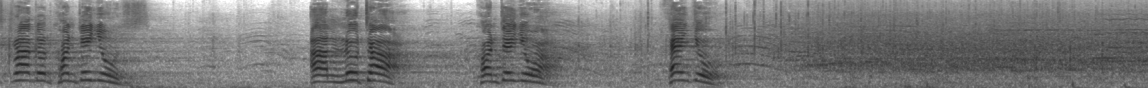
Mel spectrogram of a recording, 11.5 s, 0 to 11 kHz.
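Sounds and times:
speech: 0.1s - 1.4s, 3.1s - 4.1s, 4.8s - 5.7s, 6.7s - 7.4s
large crowd applauding after a speech: 5.7s - 11.4s.

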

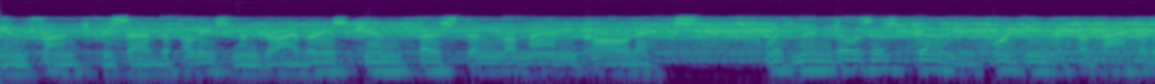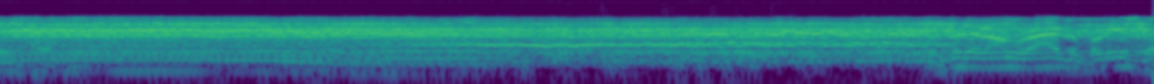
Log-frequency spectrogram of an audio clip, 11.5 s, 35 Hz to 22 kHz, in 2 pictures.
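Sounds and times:
speech: 0.3s - 6.8s, 10.6s - 11.5s
engine of a black sedan climbing a curving mountain road in Puerto Rico: 2.9s - 11.5s.

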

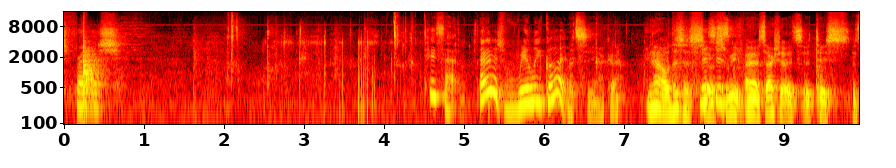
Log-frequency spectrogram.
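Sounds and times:
speech: 0.2s - 0.8s, 4.6s - 9.9s
crisp bite and chews of a raw ivory-colored vegetable wedge: 2.0s - 4.5s.

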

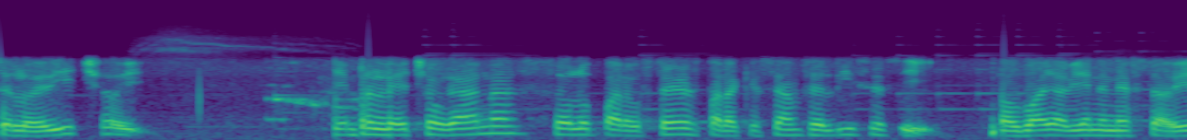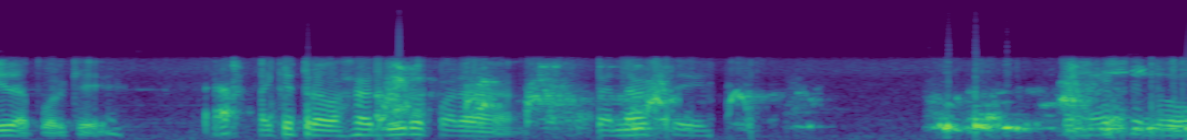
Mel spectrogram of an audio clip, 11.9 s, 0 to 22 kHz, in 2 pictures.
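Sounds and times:
speech: 0.0s - 1.0s, 1.6s - 9.8s, 10.6s - 11.8s
small dog barking in high yips: 7.8s - 11.5s.

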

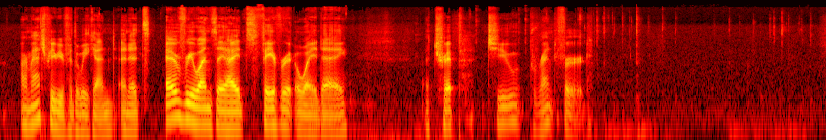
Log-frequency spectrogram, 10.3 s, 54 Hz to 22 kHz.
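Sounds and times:
soft hum: 0.0s - 10.3s
speech: 0.3s - 4.4s, 5.3s - 7.5s
computer keyboard typing: 7.3s - 8.5s, 9.1s - 10.3s.

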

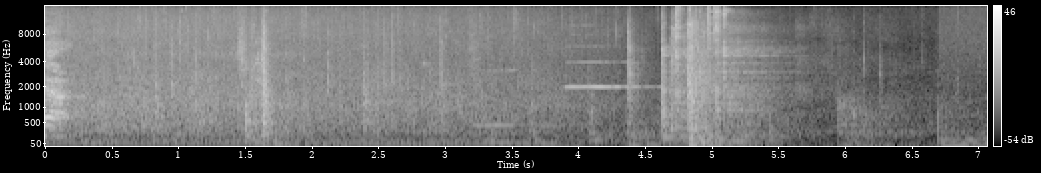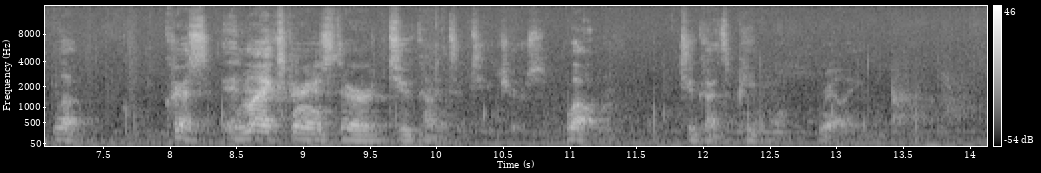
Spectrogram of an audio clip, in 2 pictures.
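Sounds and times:
steady rain hissing: 0.0s - 4.0s, 6.7s - 13.2s
louder clattering knocks: 0.2s - 7.1s
speech: 8.0s - 10.4s, 11.0s - 11.3s, 11.9s - 13.3s.

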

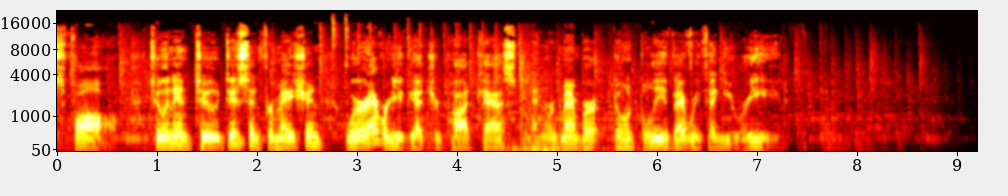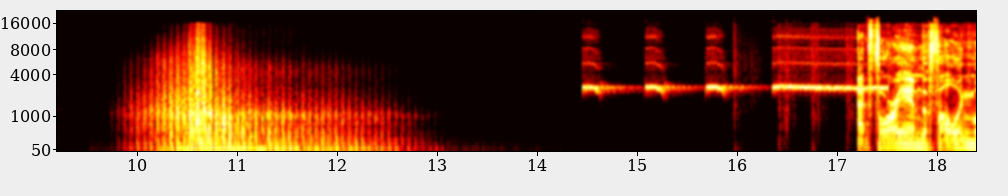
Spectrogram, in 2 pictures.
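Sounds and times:
speech: 0.2s - 7.3s, 17.2s - 18.3s
loud rushing swell of noise: 9.9s - 12.8s
short piercing whistle blasts: 14.4s - 17.8s.

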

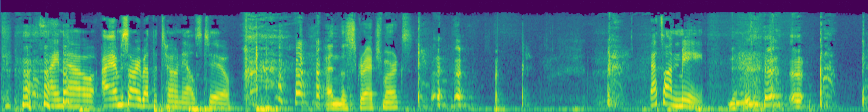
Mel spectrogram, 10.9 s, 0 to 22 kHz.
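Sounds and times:
speech: 0.1s - 5.8s, 8.1s - 10.2s
person coughing while choking on a cough drop: 5.2s - 5.6s, 6.2s - 6.8s, 7.5s - 7.9s, 9.1s - 10.8s.

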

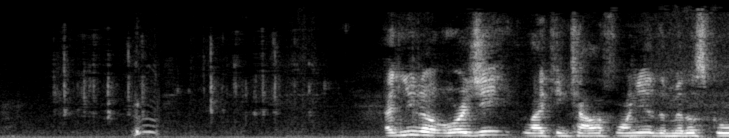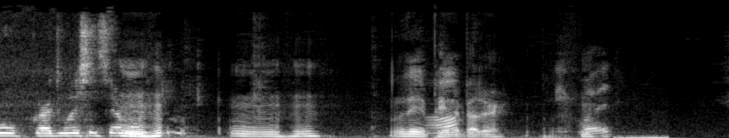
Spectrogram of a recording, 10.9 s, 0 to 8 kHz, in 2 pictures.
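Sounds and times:
steady low hum: 0.0s - 10.9s
typing on a computer keyboard: 0.4s - 2.5s
speech: 2.9s - 10.2s.

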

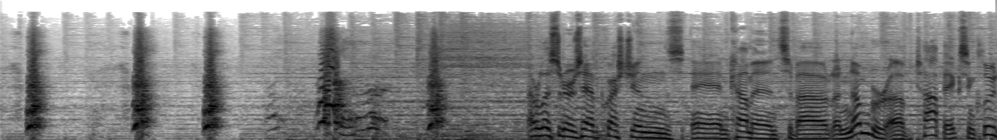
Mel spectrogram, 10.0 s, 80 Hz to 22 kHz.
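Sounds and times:
dog barking: 0.1s - 0.6s, 1.2s - 4.6s
speech: 5.3s - 9.9s.

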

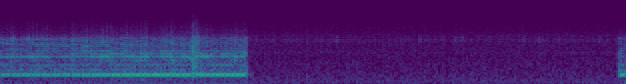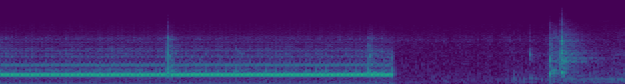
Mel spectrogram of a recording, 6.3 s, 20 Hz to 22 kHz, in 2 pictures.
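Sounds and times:
telephone line ringing tone: 0.0s - 1.2s, 3.1s - 5.1s.

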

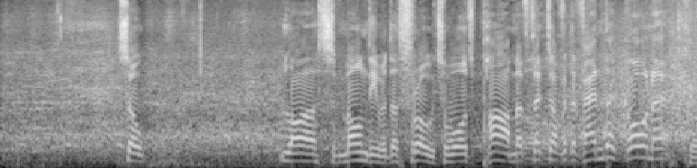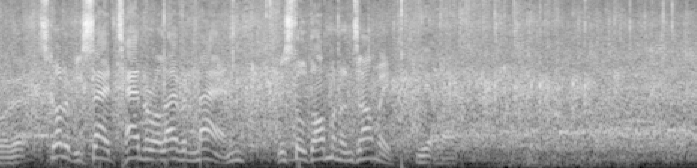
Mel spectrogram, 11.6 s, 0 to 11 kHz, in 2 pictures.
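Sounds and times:
speech: 1.0s - 1.5s, 2.3s - 9.8s
large stadium crowd at a football match cheering and applauding: 4.4s - 11.6s.

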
